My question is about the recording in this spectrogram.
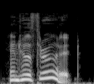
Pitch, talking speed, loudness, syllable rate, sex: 205 Hz, 255 wpm, -14 LUFS, 6.2 syllables/s, male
